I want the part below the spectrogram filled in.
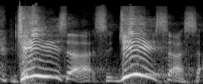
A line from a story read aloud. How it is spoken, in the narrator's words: he cried all the more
